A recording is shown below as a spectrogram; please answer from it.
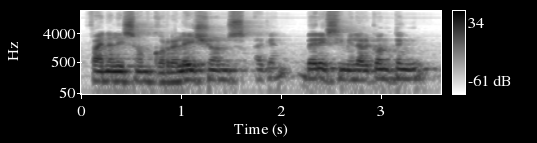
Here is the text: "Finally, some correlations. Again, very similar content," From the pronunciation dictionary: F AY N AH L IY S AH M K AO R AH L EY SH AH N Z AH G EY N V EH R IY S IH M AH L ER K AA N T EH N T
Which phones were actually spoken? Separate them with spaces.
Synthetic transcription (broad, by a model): F AY N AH L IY S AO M K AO R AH L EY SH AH N S AH G EY N B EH R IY S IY M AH L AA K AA N T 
